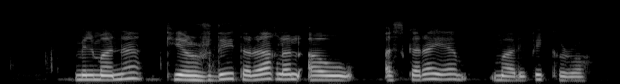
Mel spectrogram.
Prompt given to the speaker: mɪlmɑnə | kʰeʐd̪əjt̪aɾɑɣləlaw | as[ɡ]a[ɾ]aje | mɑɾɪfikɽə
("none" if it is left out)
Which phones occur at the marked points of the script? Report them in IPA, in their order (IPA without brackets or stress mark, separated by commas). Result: k, ɾ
